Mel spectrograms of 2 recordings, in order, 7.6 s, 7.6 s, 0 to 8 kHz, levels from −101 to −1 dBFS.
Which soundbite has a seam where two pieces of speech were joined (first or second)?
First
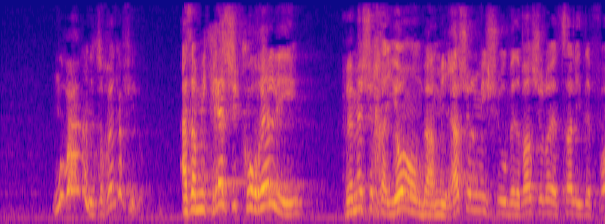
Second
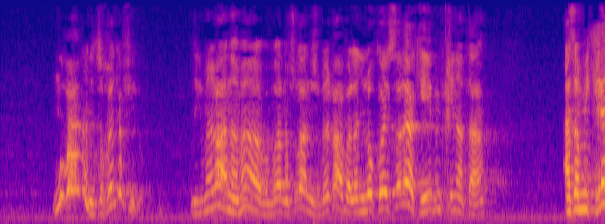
first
